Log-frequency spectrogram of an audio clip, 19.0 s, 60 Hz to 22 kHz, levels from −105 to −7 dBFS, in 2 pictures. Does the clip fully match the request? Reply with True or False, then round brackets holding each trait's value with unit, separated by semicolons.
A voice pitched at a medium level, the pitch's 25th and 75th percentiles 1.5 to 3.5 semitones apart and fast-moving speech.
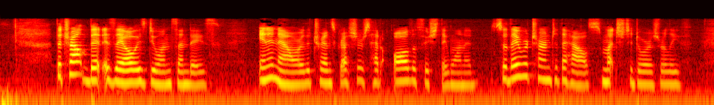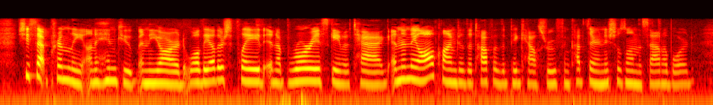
False (215 Hz; 2.9 semitones; 215 wpm)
